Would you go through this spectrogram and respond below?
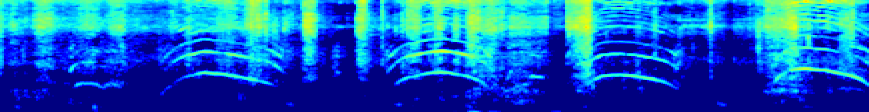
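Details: Two-week-old kittens, healthy with strengthening legs, indoors and restless in their box: high arched meows rising and falling, four distinct cries spaced roughly a second apart, with faint clicks and rustling between them.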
